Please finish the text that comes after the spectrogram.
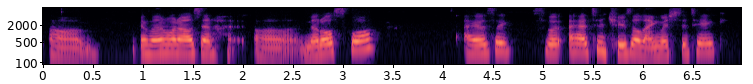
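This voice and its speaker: Husky-low young woman, rambling answers. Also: normal speed, mellow, dry recording. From Hawaii. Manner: rambling, many likes and restarts. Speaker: interviewee. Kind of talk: casual interview.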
